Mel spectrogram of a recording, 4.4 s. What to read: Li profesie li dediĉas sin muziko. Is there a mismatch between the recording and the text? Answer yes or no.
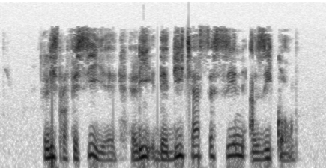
no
